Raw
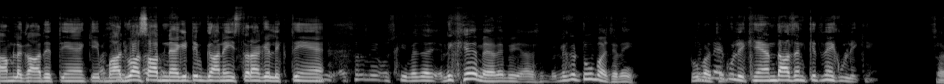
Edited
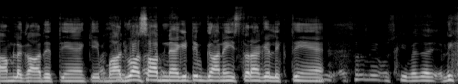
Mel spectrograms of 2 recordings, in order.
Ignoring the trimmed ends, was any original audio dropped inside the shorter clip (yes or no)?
no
